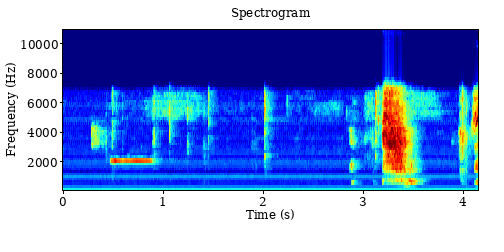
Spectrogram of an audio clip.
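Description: A single short sneeze bursts out near the end, close and fairly loud, over a quiet background with a steady electronic hum and a few faint clicks and beeps from a game.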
